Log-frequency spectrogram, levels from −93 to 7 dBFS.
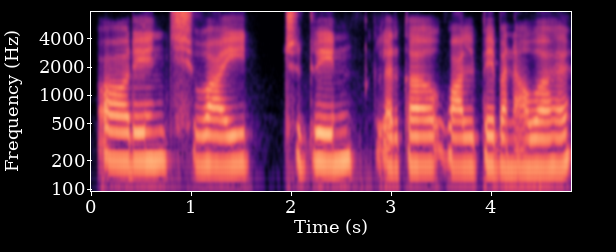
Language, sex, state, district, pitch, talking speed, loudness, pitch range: Hindi, female, Bihar, West Champaran, 190 Hz, 125 wpm, -16 LUFS, 180-200 Hz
